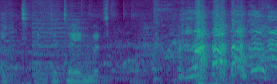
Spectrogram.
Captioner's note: everybody laughs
